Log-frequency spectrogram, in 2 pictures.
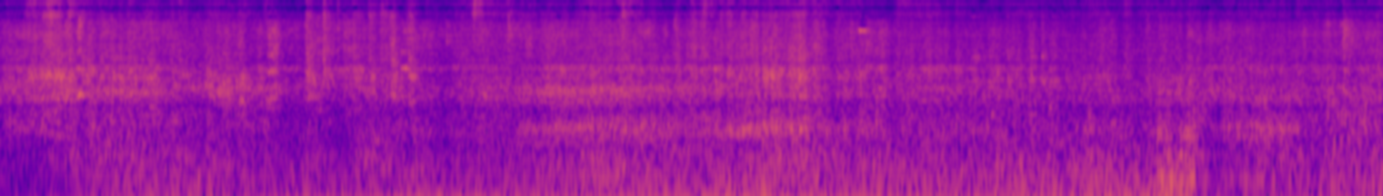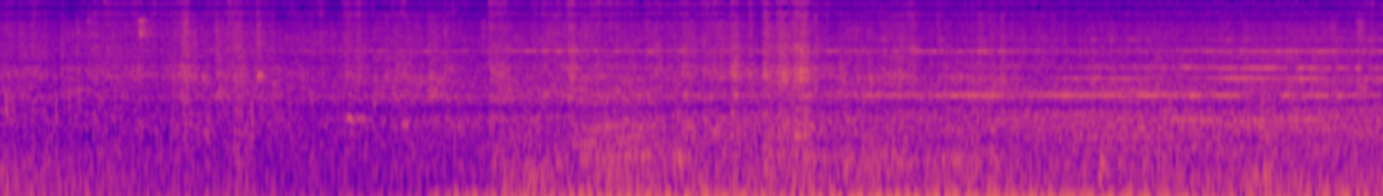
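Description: Wheeling & Lake Erie diesel freight train running by, a steady deep rumble that gets louder about two-thirds of the way in.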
